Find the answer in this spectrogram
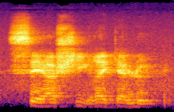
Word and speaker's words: chyle: Prononciation C-H-Y-L-E, chyle.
